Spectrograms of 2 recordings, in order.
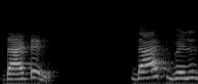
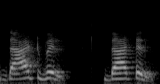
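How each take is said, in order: Both takes have the same delivery.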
